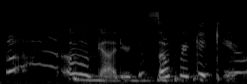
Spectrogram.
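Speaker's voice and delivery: very high, slow cooing over a pet; Oriana cooing. Acted. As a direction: gush like it's the cutest thing. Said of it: "most exciting for Oriana".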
